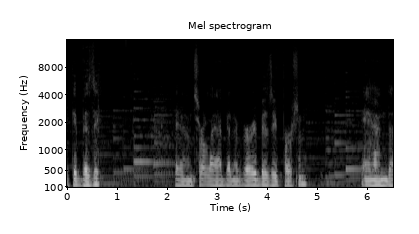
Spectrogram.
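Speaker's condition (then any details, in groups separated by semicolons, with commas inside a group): ALS; over two years since diagnosis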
